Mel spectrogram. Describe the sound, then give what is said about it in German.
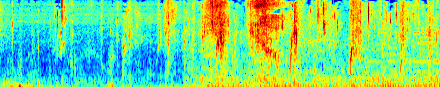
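Squelchy, watery slime sounds, like liquid being poured and dripping, forming a continuous wet churning with a few sharper splashy bursts and no voices. “Und diesen Slime macht diesen Geräusch.”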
